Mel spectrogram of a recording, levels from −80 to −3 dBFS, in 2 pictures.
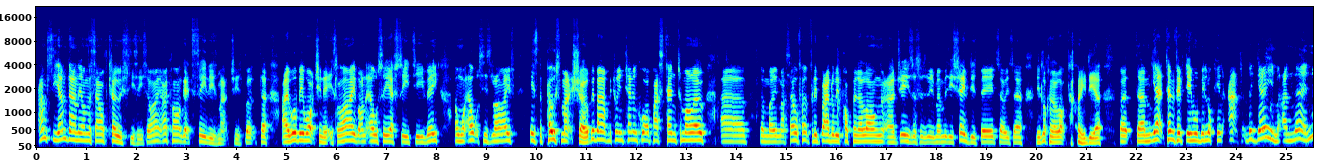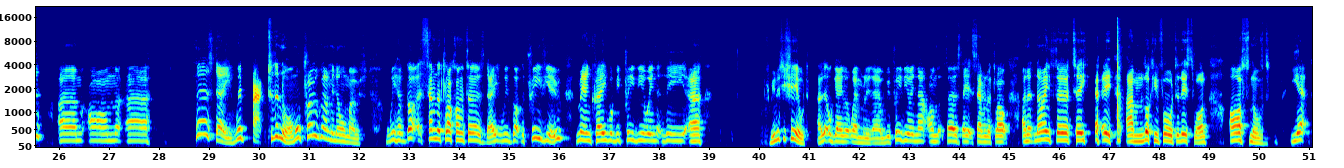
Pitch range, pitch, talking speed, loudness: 165-210 Hz, 185 Hz, 175 wpm, -24 LUFS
